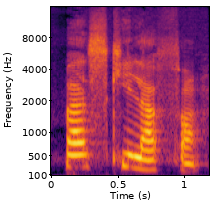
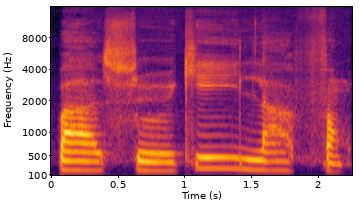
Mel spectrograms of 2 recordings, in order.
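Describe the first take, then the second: First: Said in the usual way. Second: "Parce qu'il a faim" spelled out slowly, each syllable clear; slowly, so learners catch every sound; slow model sentence. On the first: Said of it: "teacher models the sentence". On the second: Shown as a demonstration. Teacher slowing "Parce qu'il a faim" down for learners. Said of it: "teacher repeats the sentence".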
